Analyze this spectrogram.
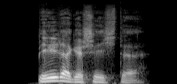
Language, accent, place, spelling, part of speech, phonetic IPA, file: German, Germany, Berlin, Bildergeschichte, noun, [ˈbɪldɐɡəˌʃɪçtə], De-Bildergeschichte.ogg
- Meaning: comic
